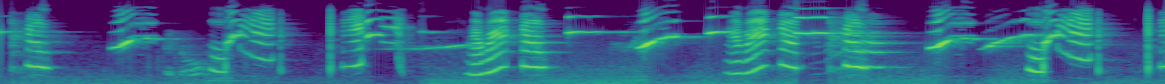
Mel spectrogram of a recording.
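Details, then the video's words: Pet parrot saying "mian mithu": a rapid, steady stream of harsh, voice-like syllables with swooping pitch, broken by brief clear whistles, chattering almost without pause. "Natural sounds of parrot saying mian mithu"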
